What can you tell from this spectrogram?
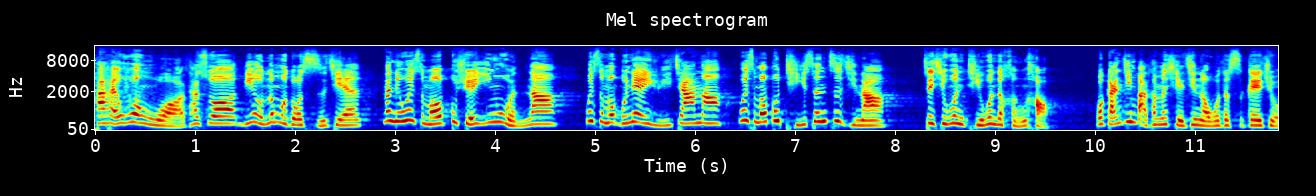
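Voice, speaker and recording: In a dry, close sound with no echo, a woman speaks at a high pitch in a bright, sharp tone, with very wide pitch swings, big swings in loudness and hardly any pauses. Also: moderate pace. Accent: Sichuan. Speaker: stand-up comedian. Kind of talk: stand-up.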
